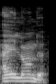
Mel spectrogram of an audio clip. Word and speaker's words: Island: Je sais le prononcer. C'est Island.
